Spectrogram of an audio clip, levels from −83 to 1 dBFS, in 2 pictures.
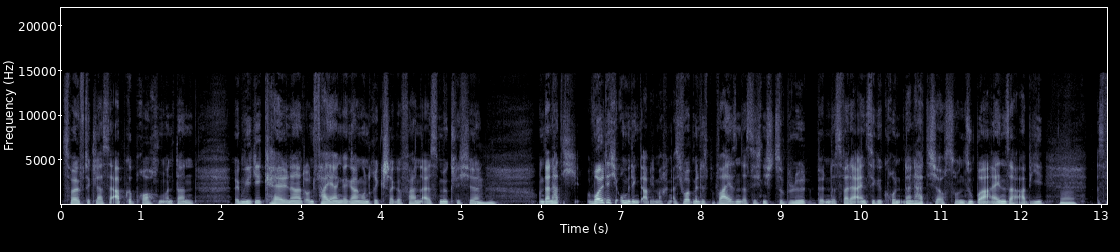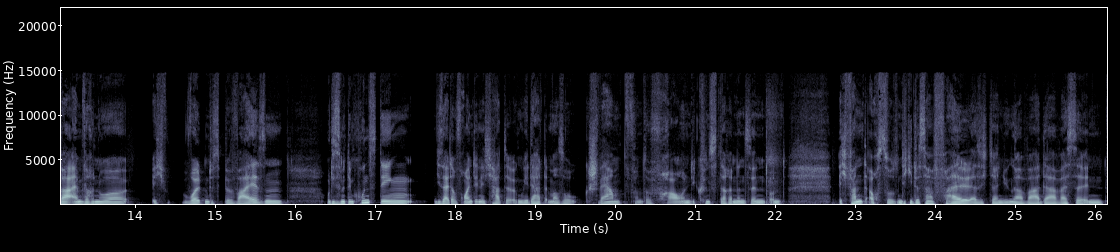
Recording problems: uneven, jittery; strongly; from 1 to 24 s

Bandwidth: 14.5 kHz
